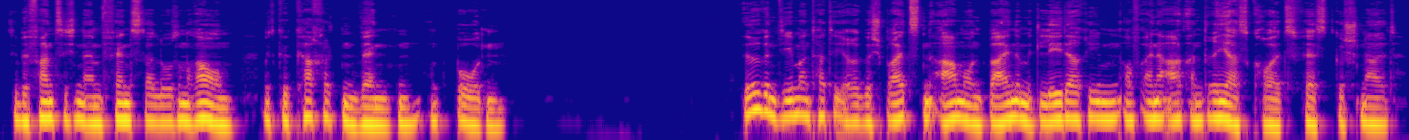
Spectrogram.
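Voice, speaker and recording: A man reading a horror story aloud in a measured storytelling manner. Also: fairly low pitch, fairly even intonation, dark tone. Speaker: audiobook reader. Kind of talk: scripted horror narration.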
